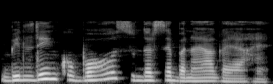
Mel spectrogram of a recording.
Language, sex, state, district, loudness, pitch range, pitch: Hindi, female, Arunachal Pradesh, Lower Dibang Valley, -15 LUFS, 160-205 Hz, 190 Hz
